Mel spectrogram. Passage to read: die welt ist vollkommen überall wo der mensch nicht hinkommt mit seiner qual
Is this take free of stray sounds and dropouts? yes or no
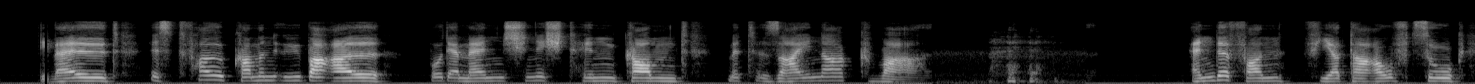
no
